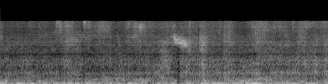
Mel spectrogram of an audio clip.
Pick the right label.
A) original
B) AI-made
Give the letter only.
B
